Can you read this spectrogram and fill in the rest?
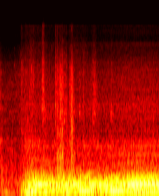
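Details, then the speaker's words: Car with new midmount turbo setup, tune slightly changed, on launch control/two-step: heavy low rumble on the limiter with ragged crackles and surging; engine not happy, owner unsure if turbo placement matters. "I just tried a test and it was not happy. So, let's go back to that soft again."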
